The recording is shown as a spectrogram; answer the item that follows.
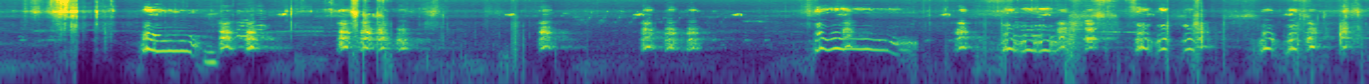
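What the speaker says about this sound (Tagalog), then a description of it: "May aso." A dog barks repeatedly in close, loud bursts, mixed with yips and drawn-out howling cries, in an uneven rhythm with short pauses between volleys.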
